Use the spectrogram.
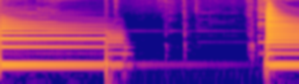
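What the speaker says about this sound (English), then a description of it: "at the moment you're listening to a square wave" Square wave from a free iOS guitar synth app: a bright, buzzy sustained synth note rich in overtones, loud and alone, dipping to a quieter held tone midway before swelling back to full strength.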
